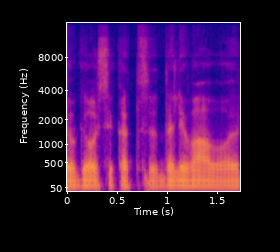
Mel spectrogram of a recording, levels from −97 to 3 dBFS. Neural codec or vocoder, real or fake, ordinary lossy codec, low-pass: none; real; Opus, 16 kbps; 14.4 kHz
